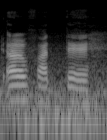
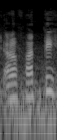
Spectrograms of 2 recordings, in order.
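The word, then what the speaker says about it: Al-Fateh: masjid ini masjid ini namanya masjid alfateh atau masjid Alfatih ya kalau kita bacanya nah ini masjidnya besar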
